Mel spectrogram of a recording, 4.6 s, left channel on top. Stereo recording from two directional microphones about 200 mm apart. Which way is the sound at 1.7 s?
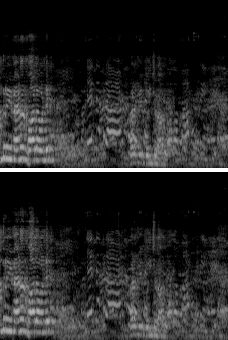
10° right (ahead or behind).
